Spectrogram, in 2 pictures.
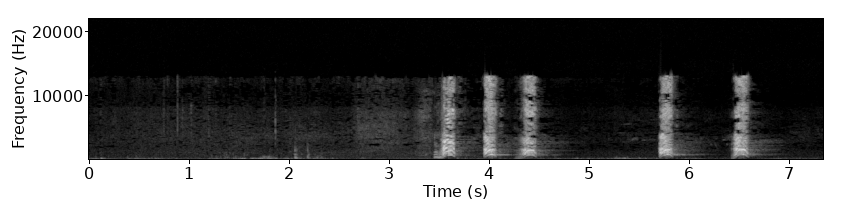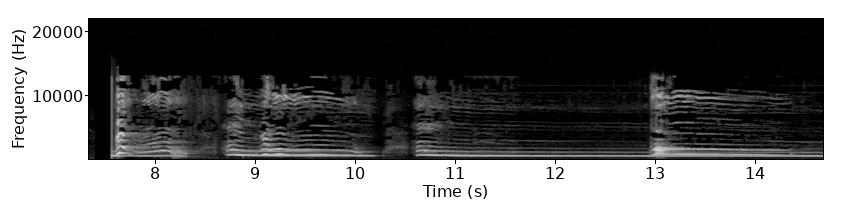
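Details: Wiener dog, a Dachshund, firing off a handful of quick sharp barks over low rumbling noise, then breaking into long, steady, drawn-out howls held for several seconds each.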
